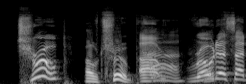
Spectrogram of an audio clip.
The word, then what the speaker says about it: Throop: Eric writes, as the current town supervisor of, the pronunciation is Troop, I want to say thank you for bringing a little attention to our little town.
